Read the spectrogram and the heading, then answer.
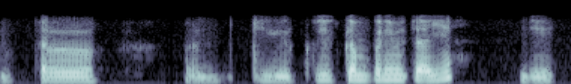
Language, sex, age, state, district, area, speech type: Urdu, male, 18-30, Uttar Pradesh, Saharanpur, urban, conversation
